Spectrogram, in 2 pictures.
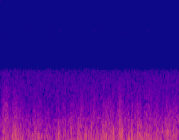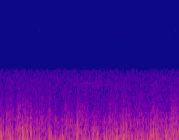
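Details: Gusty wind buffets the microphone throughout, with no animal sound.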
